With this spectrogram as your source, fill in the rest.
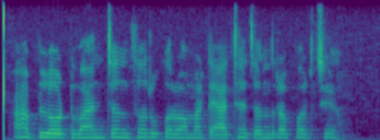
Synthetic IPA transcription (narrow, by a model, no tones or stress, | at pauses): aploʈʋãɲt͡ʃənʃəɾukəɾʋamaʈeaʃʰat͡ʃənd̪ɾəpəɾt͡ʃʰe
